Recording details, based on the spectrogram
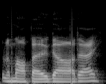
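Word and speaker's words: Lamare Bogarde: Lamar Lamar Bogard as he's announced at Villa Park, which is how you actually pronounce his name.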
